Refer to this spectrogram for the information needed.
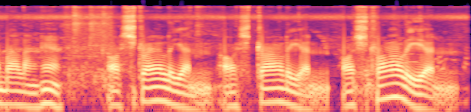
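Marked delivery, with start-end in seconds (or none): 1.1-4.6 slow, stretched "Australian"; model pronunciation. Shown as a demonstration. Teacher reads Australian three times for pupils, slow model pronunciation. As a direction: say "Australian" slowly for learners to copy. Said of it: "chúng ta nghe thầy đọc ha".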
